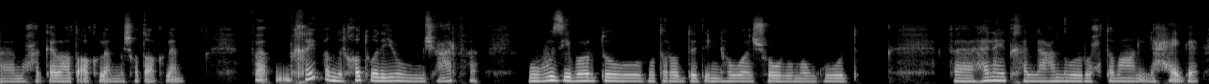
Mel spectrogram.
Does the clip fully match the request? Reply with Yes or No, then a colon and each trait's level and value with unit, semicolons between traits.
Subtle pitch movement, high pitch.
No: narrow, 2.3 semitones; medium, 145 Hz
